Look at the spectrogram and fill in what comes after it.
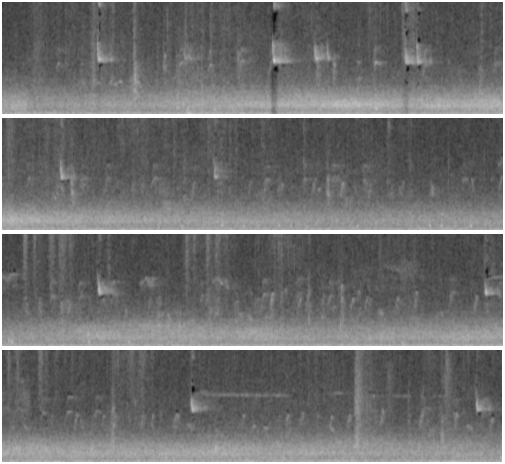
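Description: Wild birds giving short, high chirps every few seconds, over a steady background rush.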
